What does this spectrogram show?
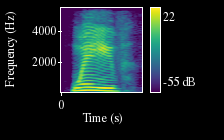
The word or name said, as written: wave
